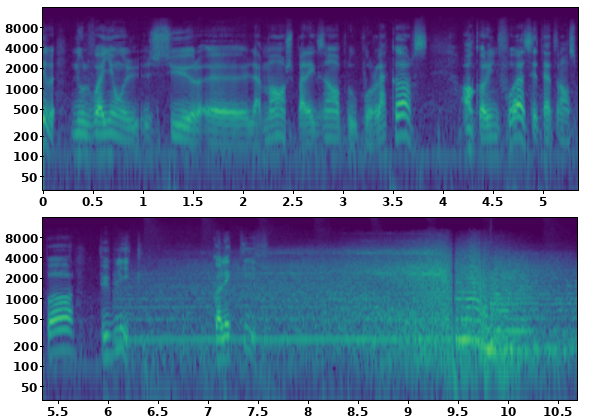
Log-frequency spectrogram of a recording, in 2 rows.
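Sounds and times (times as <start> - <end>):
speech: 0.0 - 7.8
experimental aerotrain running at high speed with propeller-like engine roar: 6.0 - 10.6.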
